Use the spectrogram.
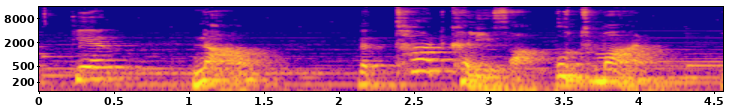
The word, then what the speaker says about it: Uthman: Now, the third Khalifa, Uthman, you can pronounce it also as Osman. Okay, you can say it Uthman or you can say it Osman. Both are same.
